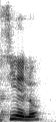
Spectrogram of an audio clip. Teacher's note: es un diptongo porque está conformado por vocal débil más una vocal abierta en una sola emisión de voz o en una sola sílaba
